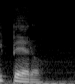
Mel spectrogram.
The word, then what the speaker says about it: perro: P-E-R-R-O. – Translation, dog. – Dog. – You're saying it with a D? – Yeah. So you say it like with the double R.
